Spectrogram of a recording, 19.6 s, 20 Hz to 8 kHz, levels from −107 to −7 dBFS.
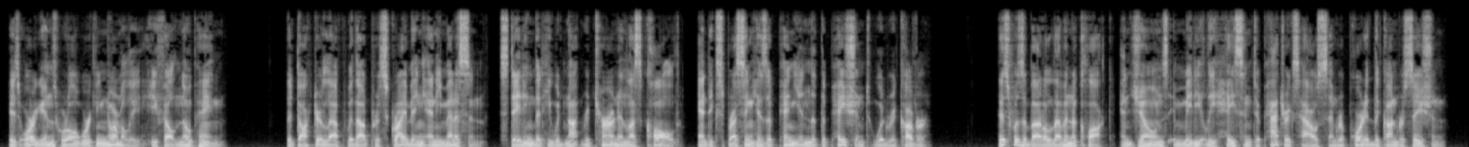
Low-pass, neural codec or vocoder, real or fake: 7.2 kHz; none; real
